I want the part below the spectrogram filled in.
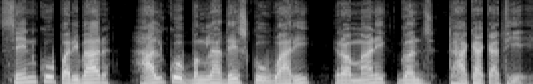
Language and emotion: Nepali, neutral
